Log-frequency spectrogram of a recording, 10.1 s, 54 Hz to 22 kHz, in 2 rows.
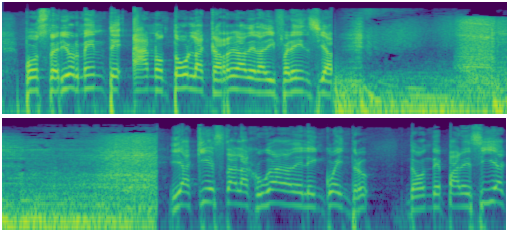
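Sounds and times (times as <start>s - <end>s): deep bass rumble: 3.3s - 6.6s
dramatic music sting: 3.3s - 6.6s
swooshing sweep: 3.3s - 6.6s.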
